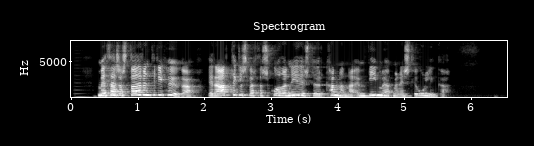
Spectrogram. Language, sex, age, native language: Icelandic, female, 30-39, Icelandic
